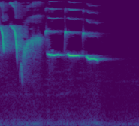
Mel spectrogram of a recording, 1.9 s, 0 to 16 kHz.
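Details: F1SF canary song used as a tutor recording for oriental magpie-robins and young canaries: quick sweeping notes give way to long pure high whistles held about half a second each, then silence.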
